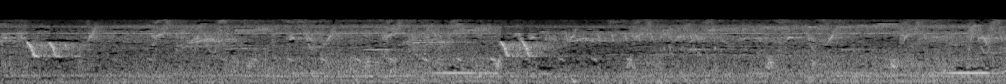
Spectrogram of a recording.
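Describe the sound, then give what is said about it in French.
Amazon rainforest ambience: a steady wash of insect drone and rustling noise, with scattered bright bird chirps and whistles rising and falling throughout, and a troop of monkeys waking far away, no voices. “C'est vraiment la forêt tropicale, l'Amazonie dans toute sa pureté.”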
